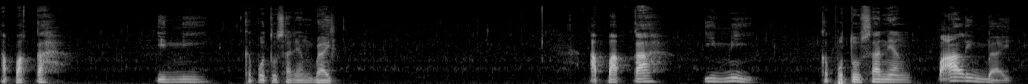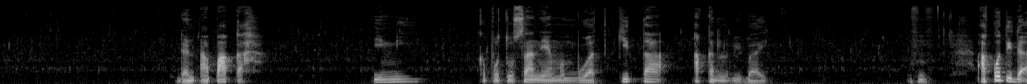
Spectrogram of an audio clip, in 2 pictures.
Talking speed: 65 wpm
